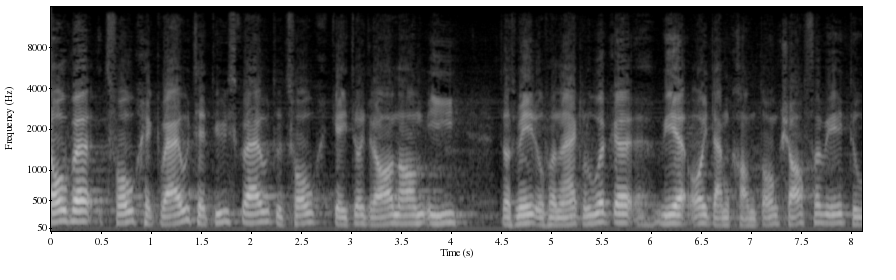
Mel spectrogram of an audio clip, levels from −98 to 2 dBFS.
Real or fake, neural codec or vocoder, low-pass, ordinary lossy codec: real; none; 14.4 kHz; none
